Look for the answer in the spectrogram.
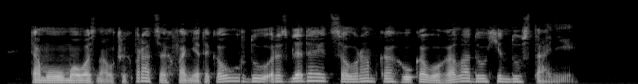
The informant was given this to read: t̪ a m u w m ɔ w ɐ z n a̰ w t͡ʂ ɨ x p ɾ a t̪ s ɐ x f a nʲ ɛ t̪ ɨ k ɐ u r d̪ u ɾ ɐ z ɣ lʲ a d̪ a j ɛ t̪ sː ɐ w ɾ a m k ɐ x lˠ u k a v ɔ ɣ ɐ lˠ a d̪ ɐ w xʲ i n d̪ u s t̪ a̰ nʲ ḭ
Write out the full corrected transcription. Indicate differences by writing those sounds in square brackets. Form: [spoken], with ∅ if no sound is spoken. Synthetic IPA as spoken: t̪ a m u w m ɔ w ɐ z n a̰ w t͡ʂ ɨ x p ɾ a t̪ s ɐ x f a nʲ ɛ t̪ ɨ k ɐ u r d̪ u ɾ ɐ z ɣ lʲ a d̪ a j ɛ t̪ sː ɐ w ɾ a m k ɐ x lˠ u k a v ɔ ɣ ɐ lˠ a d̪ ɐ w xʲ i n d̪ u s t̪ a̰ nʲ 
